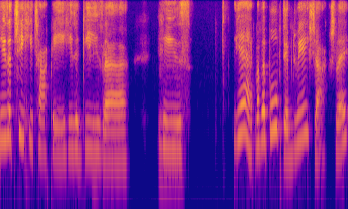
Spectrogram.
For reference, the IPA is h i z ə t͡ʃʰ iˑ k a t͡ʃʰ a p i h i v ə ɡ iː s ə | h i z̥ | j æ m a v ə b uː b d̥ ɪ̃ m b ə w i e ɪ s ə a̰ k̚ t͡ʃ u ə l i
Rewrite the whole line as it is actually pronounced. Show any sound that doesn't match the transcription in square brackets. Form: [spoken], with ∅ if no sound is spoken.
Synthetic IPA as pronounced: h i z ə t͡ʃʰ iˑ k [i] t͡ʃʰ a p i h i [z] ə ɡ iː [z] ə | h i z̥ | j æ m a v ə b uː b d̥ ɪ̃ m [d] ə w i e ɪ [ʃ] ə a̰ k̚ t͡ʃ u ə l i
